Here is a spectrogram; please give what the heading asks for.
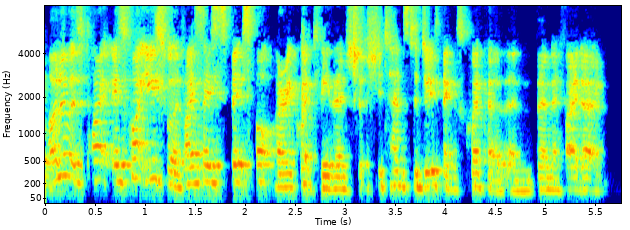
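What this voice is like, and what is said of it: British accent. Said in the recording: “I'm the one with the British accent.”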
